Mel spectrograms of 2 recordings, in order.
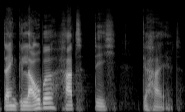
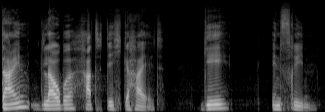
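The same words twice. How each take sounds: First: Very slow, weighted, tender; slow, solemn blessing. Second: Very slow and deliberate, each word weighed; slow, solemn blessing. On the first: Jesus blessing the healed blind man, slow and tender. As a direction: let each word land gently. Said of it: "sagte Jesus zu ihm". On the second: Jesus tenderly blessing the healed woman, slow and solemn. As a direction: lay the words down gently like a blessing. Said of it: "sagte Jesus zu ihr". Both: Acted.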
